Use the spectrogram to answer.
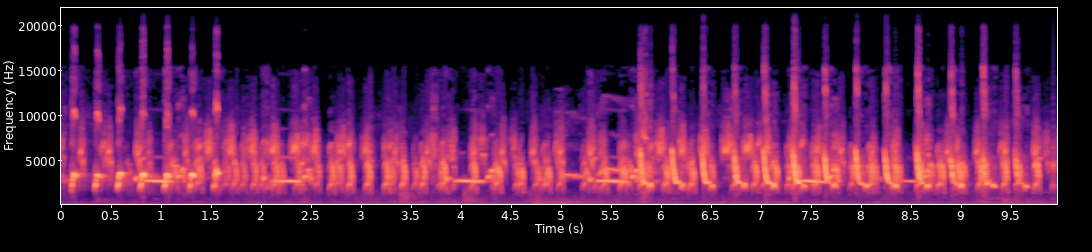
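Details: Olive-backed tailorbird calling noisily, as used for luring birds: a dense, near-continuous run of sharp, high chips and short whistled notes, several overlapping in quick succession, over a faint low rumble.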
